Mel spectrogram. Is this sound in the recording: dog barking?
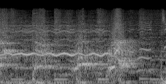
yes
